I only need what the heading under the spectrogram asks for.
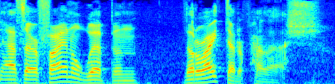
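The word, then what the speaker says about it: Reiterpallasch: We will be using as our final weapon the Reiterpalash. Or another way you can pronounce it is Reiterpelish, which can actually be found at the Castle Cainhurst.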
